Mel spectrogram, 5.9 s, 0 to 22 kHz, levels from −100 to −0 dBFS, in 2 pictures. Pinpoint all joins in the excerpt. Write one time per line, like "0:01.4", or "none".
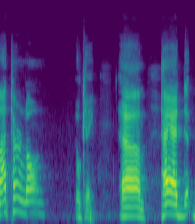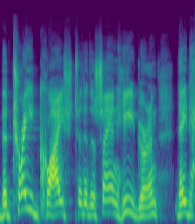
0:02.4
0:04.2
